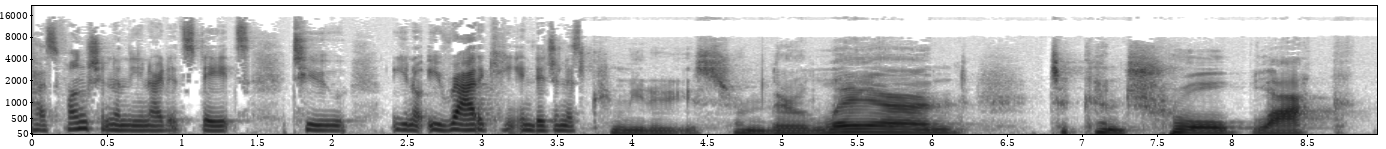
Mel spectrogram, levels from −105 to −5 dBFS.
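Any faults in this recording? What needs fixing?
Stereo read as mono, 3.64 s to the end after "to you know eradicate": interleaved samples read as one channel give half-speed speech an octave low. Check the channel count in the header and deinterleave stereo frames before decoding.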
